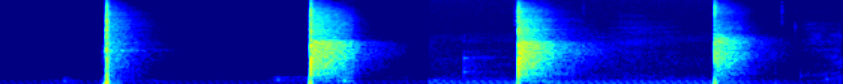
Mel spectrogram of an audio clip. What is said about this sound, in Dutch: En boven jullie is Jeff Bezos aan een soort van balkon komen staan aan het, traag aan het klappen.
